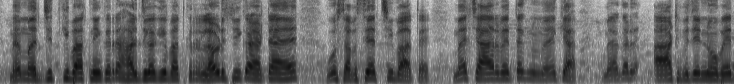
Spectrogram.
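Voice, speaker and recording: High-voiced, insistent plain-spoken man. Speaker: working man interviewed on the street. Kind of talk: casual street interview.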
